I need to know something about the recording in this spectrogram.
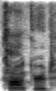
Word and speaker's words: Concord: It's pronounced Concord.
